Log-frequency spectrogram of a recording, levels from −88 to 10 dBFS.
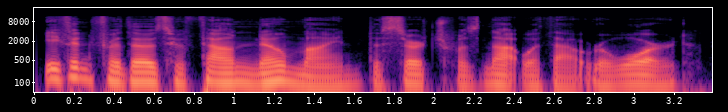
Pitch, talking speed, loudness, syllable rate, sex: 95 Hz, 230 wpm, -21 LUFS, 5.3 syllables/s, male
